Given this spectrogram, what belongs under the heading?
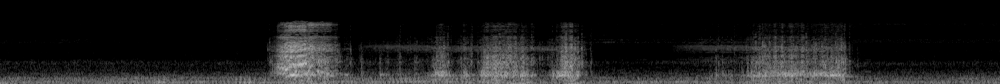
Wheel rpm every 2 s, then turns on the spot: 0, 10, 20, 10, 10.
4-6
